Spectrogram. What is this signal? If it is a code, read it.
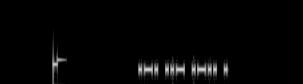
Morse code, heard as a keyed tone, about 46 wpm, 700 Hz. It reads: RULE
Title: Sentences from Top 400 Words - New Word Drill - 45wpm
